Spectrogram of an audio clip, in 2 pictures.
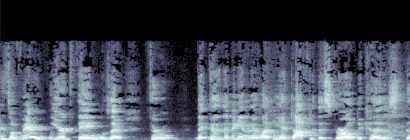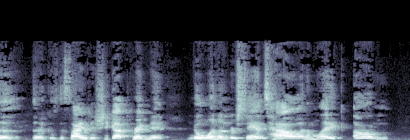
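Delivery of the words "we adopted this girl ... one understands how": usual speaking voice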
